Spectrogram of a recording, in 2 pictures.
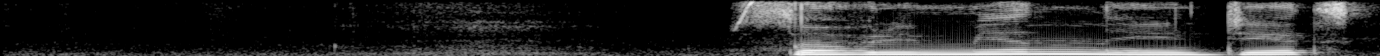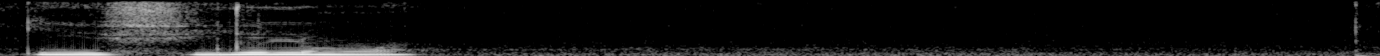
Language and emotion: Russian, sad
